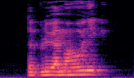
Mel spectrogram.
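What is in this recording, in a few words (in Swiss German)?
"blueme", Alsatian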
